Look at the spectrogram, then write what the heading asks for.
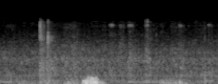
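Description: Writing on a board during an English grammar lesson: short, faint scratchy strokes with one firmer stroke in the middle, no talking over them.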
